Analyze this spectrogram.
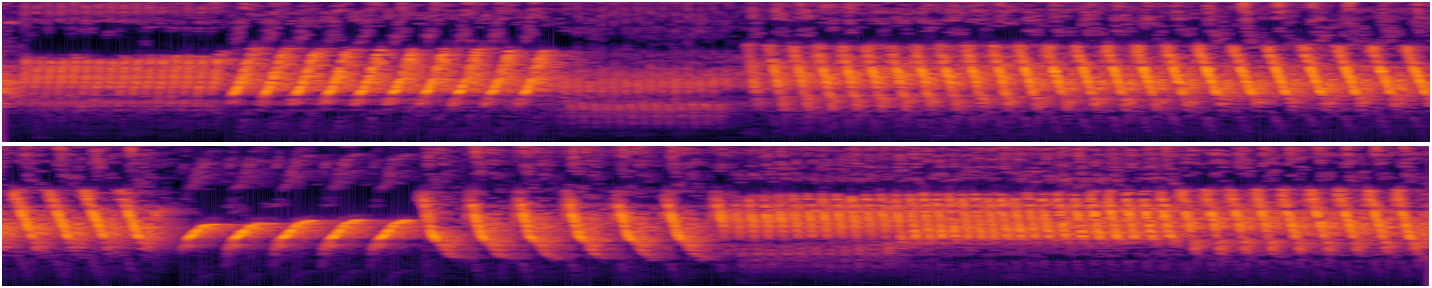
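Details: A canary sings a long, varied song of high buzzy trills and rolls, switching between several distinct phrases, some lower and some quicker, in an unbroken stream.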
